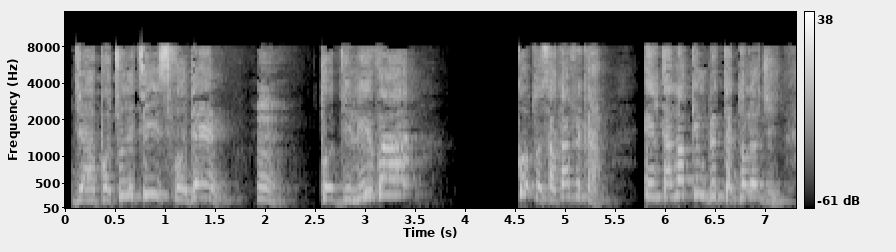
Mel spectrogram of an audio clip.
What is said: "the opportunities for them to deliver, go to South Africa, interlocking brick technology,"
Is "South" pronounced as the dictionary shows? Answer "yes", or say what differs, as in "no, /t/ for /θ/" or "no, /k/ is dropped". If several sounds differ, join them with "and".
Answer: no, /t/ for /θ/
